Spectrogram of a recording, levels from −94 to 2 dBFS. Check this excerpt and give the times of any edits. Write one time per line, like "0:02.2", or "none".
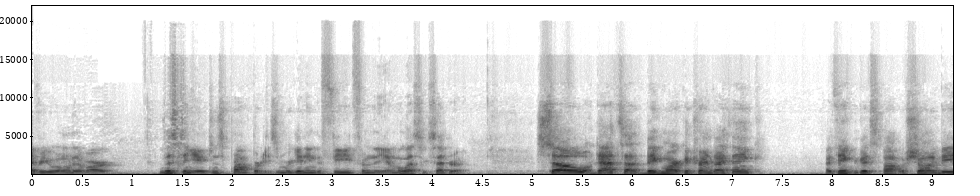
0:05.6
0:08.2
